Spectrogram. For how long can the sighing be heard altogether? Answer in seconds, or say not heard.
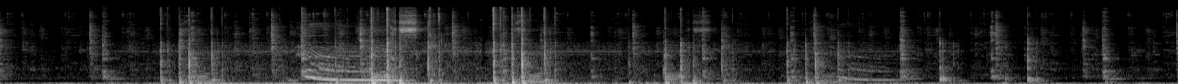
2 s.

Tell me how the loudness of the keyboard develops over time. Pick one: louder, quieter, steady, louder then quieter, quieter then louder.
louder then quieter.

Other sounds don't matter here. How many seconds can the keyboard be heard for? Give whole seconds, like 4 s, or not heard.
9 s.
